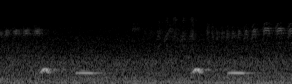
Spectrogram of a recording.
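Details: Cuckoo singing in May: two clear two-note calls, a higher note dropping to a lower one, about 1.5 seconds apart, over a faint background hiss and soft high chirps.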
